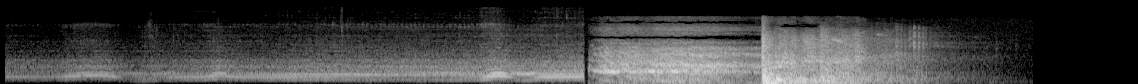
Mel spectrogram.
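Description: A low steady hum with a few brief rises in pitch. About four seconds in, a sudden loud crash-like burst of noise begins, with its heaviest boom over a second later, then fades away, like a title-reveal sound effect.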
